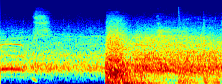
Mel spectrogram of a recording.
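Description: A wrestler slams onto the mat with a heavy thud.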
